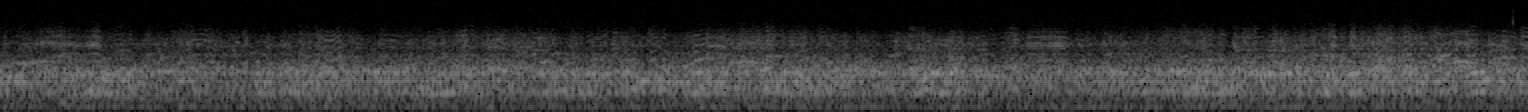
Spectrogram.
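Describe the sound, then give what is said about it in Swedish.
A large flock of bean geese honks continuously, many overlapping calls blending into a dense, steady chorus that stays loud and even throughout with no talking. “Det här är en sedgås. Ja, eller det är ju inte bara en, det är ju en hel flock med gäss.”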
